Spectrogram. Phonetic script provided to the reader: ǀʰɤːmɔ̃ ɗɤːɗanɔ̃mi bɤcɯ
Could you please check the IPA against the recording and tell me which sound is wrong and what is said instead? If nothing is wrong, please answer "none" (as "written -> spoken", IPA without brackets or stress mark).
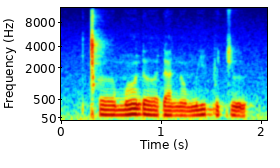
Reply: none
